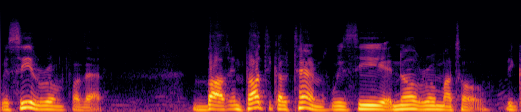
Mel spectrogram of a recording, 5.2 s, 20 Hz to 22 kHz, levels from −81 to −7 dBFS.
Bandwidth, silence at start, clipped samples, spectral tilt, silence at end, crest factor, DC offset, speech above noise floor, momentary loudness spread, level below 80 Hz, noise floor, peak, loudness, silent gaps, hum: 7.6 kHz; 0 s; under 0.1%; -10 dB/octave; 0.05 s; 16 dB; under 0.1%; 32 dB; 14 LU; -54 dBFS; -51 dBFS; -4 dBFS; -19 LUFS; none; none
